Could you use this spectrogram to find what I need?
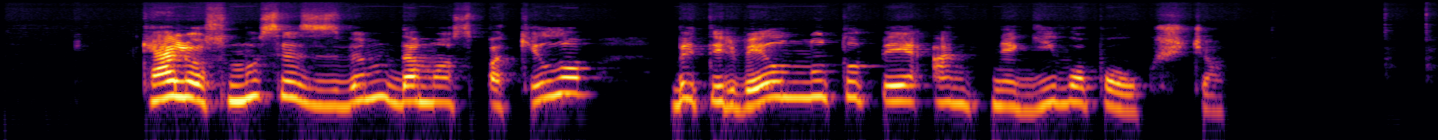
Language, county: Lithuanian, Utena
